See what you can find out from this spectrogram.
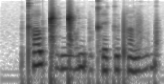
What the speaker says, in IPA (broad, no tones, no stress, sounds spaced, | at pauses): kʰ a w ǁ e̤ ŋ͡ǁ ɔ̤ ɲ p ṳ kʰ e k ɨ pʰ ã v ṳ ɡ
